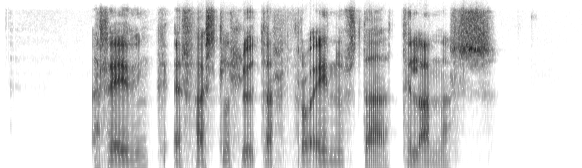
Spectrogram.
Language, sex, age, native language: Icelandic, male, 30-39, Icelandic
